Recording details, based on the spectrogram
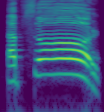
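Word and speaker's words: absurd: को साइलेंट करना third A बी एस यू आर डी आर के बाद एक कांसेंट साउंड तो अ ब स अ ड एब्स र को साइलेंट कर दो।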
